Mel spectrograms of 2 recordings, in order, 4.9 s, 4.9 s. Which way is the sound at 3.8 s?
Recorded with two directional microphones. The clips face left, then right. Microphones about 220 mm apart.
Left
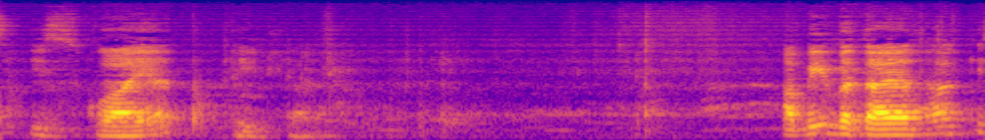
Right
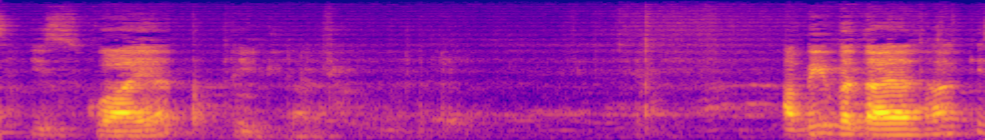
35° left (ahead or behind).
